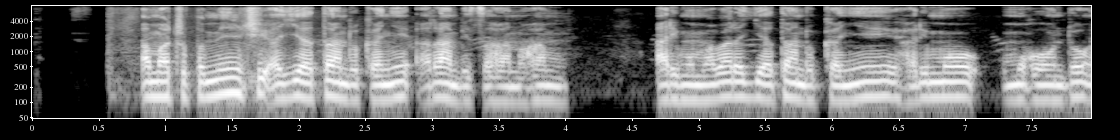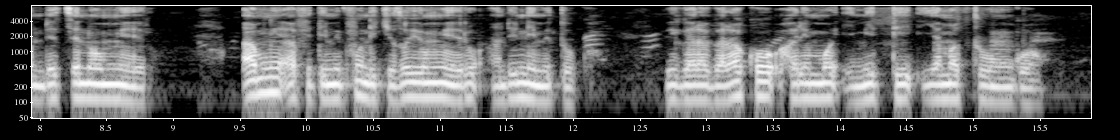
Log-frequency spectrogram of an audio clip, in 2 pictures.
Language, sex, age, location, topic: Kinyarwanda, male, 50+, Nyagatare, agriculture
